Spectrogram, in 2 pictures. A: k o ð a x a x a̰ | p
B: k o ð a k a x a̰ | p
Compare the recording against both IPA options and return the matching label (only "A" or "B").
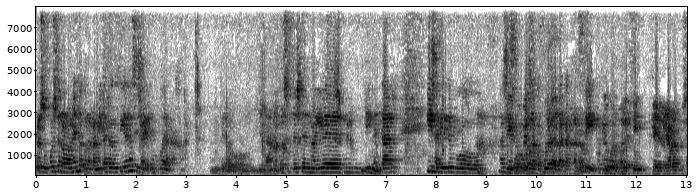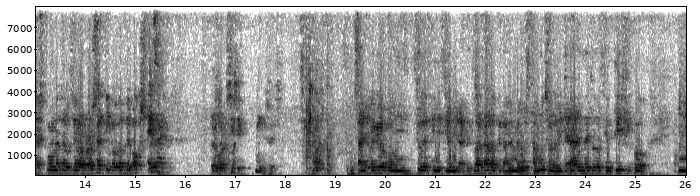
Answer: B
